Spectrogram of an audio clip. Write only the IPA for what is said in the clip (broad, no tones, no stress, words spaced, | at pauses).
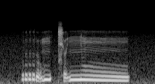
rṵmcə̰ɲũː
